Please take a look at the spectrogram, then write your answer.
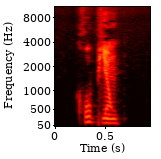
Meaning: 1. rump 2. parson's nose
- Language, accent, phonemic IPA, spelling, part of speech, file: French, France, /kʁu.pjɔ̃/, croupion, noun, LL-Q150 (fra)-croupion.wav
